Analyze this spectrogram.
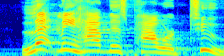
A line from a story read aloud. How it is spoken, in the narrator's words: he exclaimed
